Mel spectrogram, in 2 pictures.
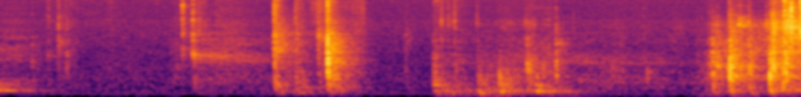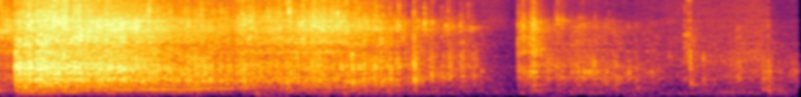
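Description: Dry pasta shells poured from an enamel pan into a plastic tub: a loud rattling rush of pasta lasting about three seconds, starting a few seconds in. Light knocks of the pan and tub being handled come before and after.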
